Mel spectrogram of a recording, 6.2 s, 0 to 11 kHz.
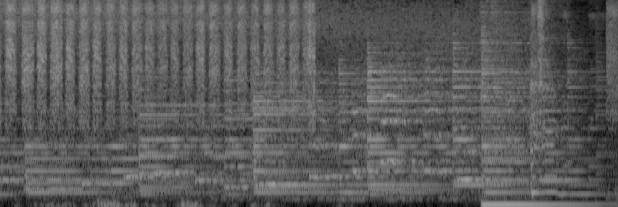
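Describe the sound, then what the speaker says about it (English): Bondo filler on a Toyota Land Cruiser BJ40 is rubbed down with 180 grit sandpaper in close, steady scratchy strokes. Music plays over it throughout, with no talking. "I have sandpapered these bondo heels down with some 180 grit paper"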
